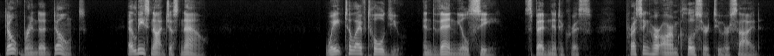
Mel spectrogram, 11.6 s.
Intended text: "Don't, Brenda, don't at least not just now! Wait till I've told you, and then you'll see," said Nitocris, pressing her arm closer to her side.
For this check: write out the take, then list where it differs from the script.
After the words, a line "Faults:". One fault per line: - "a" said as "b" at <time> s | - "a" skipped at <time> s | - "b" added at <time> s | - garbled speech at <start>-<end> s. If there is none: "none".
"Don't, Brenda, don't at least not just now! Wait till I've told you, and then you'll see," sped Nitocris, pressing her arm closer to her side.
Faults:
- "said" said as "sped" at 7.9 s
